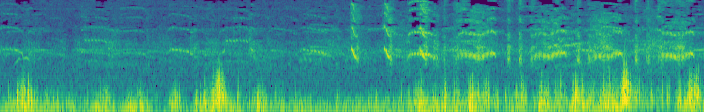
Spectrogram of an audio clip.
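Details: Several Arctic terns on North Ronaldsay give harsh, grating, high calls that overlap throughout, under heavy low rumbling wind noise.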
